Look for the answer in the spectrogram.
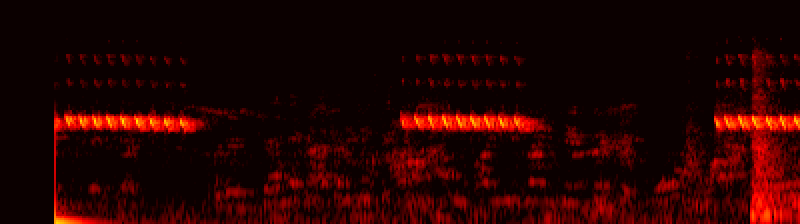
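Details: European greenfinch (Chloris chloris) song: rapid, ringing trills about a second long, repeated roughly every two and a half seconds, with faint background murmur between phrases.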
